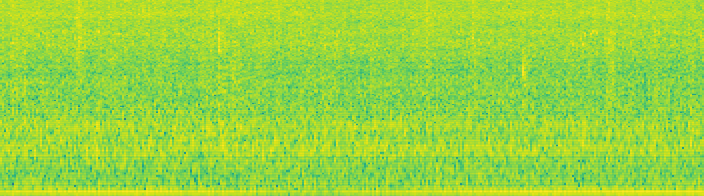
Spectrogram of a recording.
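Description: A seed drill rattles over soil.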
